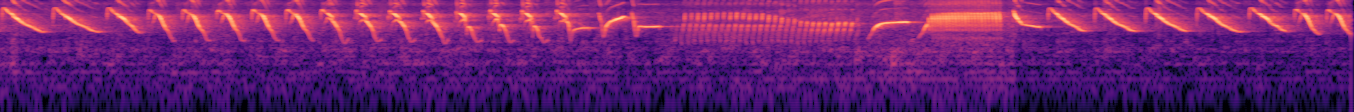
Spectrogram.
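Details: Canary song used to teach young canaries to sing: fast descending note series, a nasal buzzy passage with a rising slur, a loud harsh burst, then descending notes resume.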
